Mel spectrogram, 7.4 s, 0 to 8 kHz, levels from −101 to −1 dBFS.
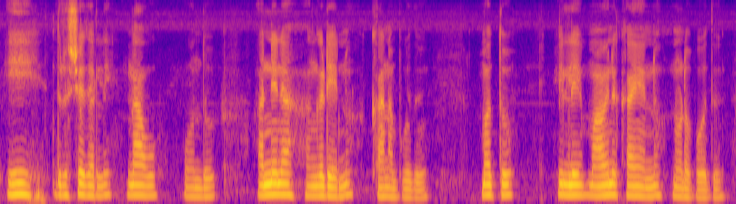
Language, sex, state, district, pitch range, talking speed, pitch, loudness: Kannada, male, Karnataka, Koppal, 130-150 Hz, 100 wpm, 145 Hz, -18 LUFS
